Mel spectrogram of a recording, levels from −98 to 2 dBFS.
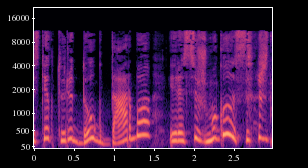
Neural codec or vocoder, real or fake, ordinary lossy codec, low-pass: vocoder, 44.1 kHz, 128 mel bands every 512 samples, BigVGAN v2; fake; MP3, 48 kbps; 14.4 kHz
